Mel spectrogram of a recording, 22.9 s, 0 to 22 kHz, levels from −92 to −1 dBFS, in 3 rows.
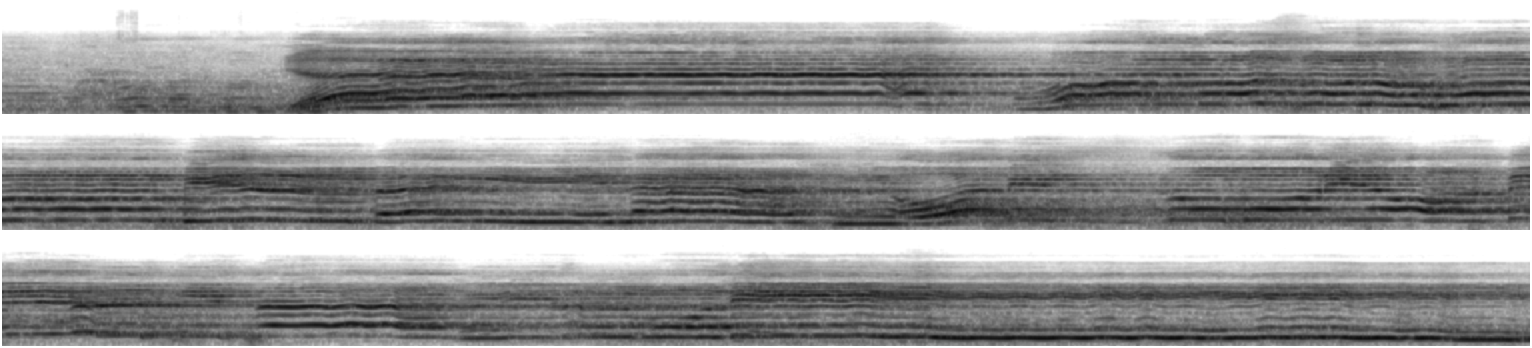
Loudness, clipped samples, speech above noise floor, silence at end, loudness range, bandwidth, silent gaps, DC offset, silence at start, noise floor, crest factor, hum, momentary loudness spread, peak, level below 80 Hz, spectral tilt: -11 LUFS; under 0.1%; 19 dB; 0 s; 3 LU; 7.6 kHz; none; under 0.1%; 0 s; -33 dBFS; 12 dB; none; 9 LU; 0 dBFS; -58 dBFS; -4.5 dB/octave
